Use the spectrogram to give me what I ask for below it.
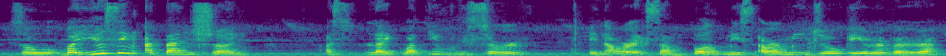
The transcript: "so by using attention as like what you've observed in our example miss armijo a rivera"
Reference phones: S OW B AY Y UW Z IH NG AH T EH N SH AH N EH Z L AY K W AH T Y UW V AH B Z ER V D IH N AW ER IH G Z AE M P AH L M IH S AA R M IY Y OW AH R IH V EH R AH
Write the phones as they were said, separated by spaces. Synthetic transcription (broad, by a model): S OW B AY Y UW S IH NG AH T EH N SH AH N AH S L AY K W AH T Y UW AH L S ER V IH N AW ER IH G S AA M P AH L M IH S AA R M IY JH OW AH R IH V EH R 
